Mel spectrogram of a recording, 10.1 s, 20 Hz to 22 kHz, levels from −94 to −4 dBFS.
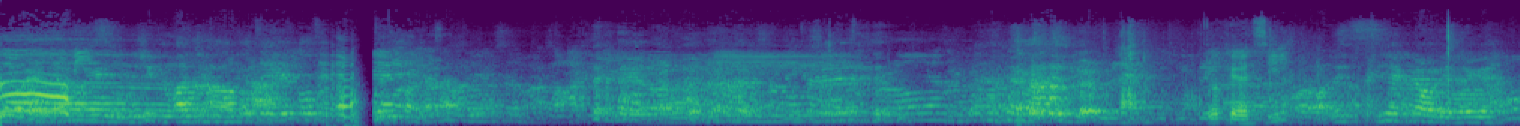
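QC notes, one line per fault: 2.17–2.50 s, repeated packet loss (robotic sound). The audio breaks up into what sounds like four closely spaced dropouts within a third of a second. About 63 percent of the span is patched rather than real. Each hole is filled by extending the last received sound, which gives the choppy, robotic texture. The longest gap runs 131 ms. About 203 ms is filled in, and 220 ms of the original sound is missing.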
